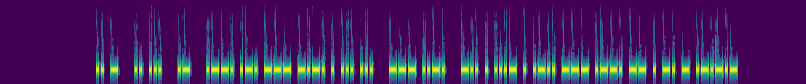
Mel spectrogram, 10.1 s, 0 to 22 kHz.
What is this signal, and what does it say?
Morse code, heard as a keyed tone, about 40 wpm, 700 Hz. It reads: IT IS A PROCESS OF DEVELOPMENT.
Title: Sentences from Top 1000 Words - Review Part 4 - 40wpm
